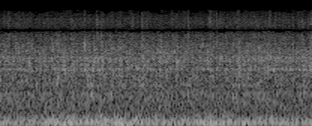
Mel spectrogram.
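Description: Garden fountain of stacked wooden barrels, water pouring steadily from one barrel into the next, over a low steady rumble.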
